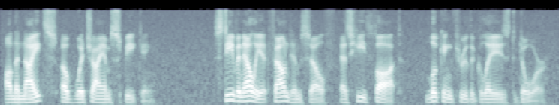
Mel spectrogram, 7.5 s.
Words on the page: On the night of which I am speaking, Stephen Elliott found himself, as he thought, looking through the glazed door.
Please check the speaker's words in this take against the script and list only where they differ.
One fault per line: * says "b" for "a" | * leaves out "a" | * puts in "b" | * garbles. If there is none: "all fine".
* says "nights" for "night"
